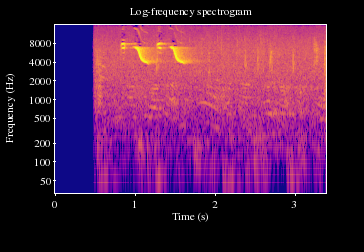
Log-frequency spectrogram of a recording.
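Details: Taiwan yuhina on Lalashan, lively among the foliage: two sharp, high, downward-sweeping whistled notes in quick succession, close and clear over quiet background.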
